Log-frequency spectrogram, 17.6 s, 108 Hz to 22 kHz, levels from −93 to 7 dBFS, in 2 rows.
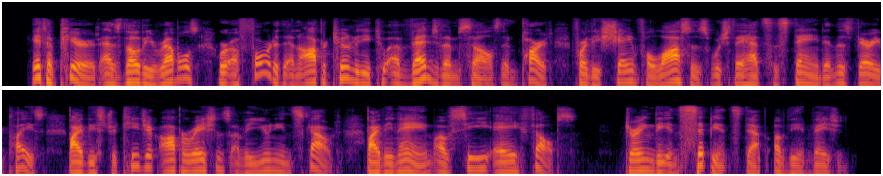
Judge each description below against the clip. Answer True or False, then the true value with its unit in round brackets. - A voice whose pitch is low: True (115 Hz)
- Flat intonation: False (4.7 semitones)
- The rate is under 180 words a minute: True (165 wpm)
